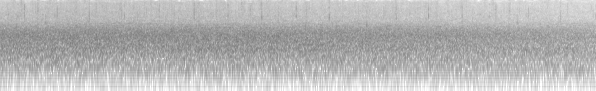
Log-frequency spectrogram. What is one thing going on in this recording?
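A large crowd roars in a stadium.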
